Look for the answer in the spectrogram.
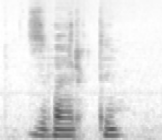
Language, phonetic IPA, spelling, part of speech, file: Polish, [ˈzvartɨ], zwarty, adjective, LL-Q809 (pol)-zwarty.wav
